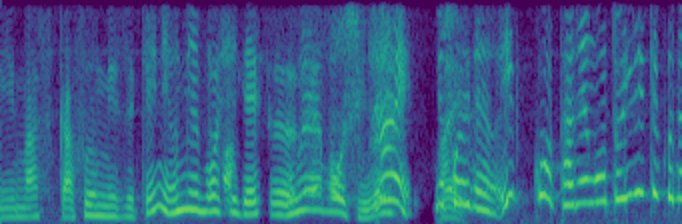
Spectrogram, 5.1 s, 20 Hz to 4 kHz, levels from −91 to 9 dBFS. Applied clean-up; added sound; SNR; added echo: neural mask model Resemble Enhance denoiser.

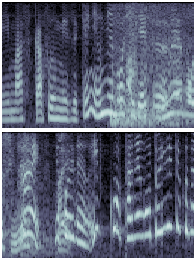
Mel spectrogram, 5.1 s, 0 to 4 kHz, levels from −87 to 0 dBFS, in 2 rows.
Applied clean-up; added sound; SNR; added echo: none; Gunshot, gunfire; 13 dB; none.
